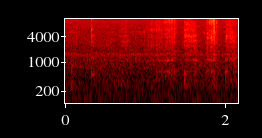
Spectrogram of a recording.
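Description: Faint handling of cardstock with paper snips while tabs are being cut: soft rubbing of the paper, with a couple of small clicks about a second and a half in.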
